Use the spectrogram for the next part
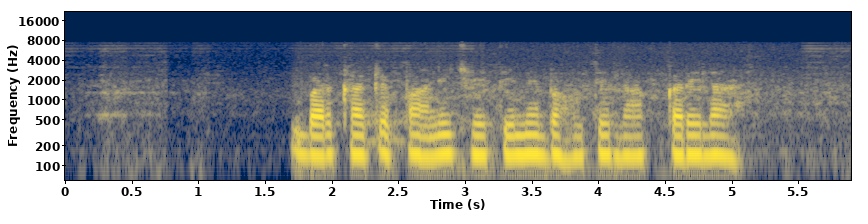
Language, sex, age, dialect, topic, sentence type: Bhojpuri, male, 31-35, Western, agriculture, statement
